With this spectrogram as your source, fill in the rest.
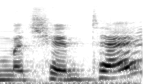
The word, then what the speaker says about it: Macente: I'm very excited that I've got Olivia Macenti back, or Macente, as she said on Saturday, that I never knew the pronunciation of that.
